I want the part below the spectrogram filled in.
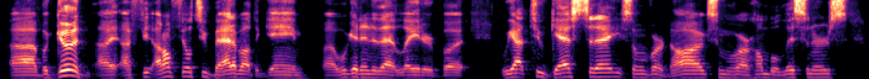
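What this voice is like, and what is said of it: Hoarse, strained voice. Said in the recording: “My voice is still fucked up from this weekend. I did a lot of yelling and shit in the bars.”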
